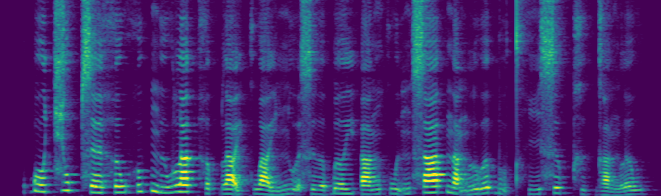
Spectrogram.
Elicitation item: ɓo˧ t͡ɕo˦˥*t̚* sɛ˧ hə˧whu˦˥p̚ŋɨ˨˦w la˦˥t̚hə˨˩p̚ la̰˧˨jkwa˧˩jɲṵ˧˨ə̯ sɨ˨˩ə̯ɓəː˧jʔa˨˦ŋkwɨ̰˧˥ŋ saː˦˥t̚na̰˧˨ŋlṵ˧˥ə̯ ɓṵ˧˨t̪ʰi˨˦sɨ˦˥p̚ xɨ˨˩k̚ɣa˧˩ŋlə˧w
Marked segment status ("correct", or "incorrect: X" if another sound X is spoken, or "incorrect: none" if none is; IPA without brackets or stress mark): incorrect: p̚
